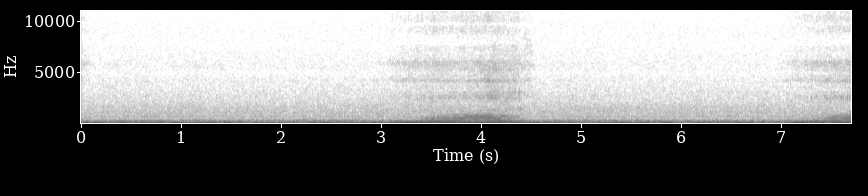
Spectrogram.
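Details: Adult female snoring lying on her back with mouth wide open; loud, low, buzzing snore on a long inhalation, another starting, over background hiss.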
